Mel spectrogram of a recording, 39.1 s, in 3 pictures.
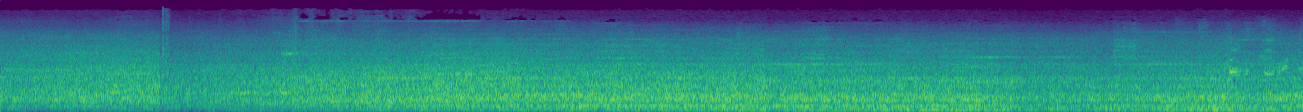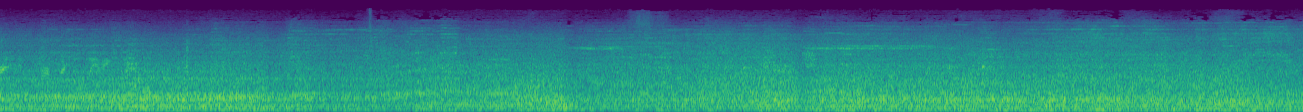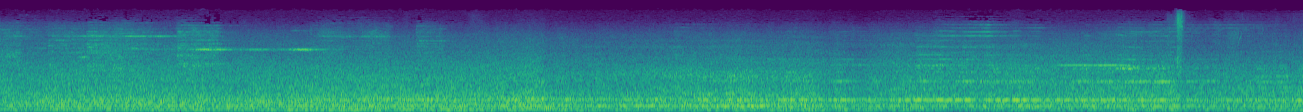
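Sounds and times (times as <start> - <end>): freight train rumbling past: 0.0 - 39.0
wheel flange squeals: 18.7 - 19.8, 21.0 - 23.0, 26.8 - 29.9.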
